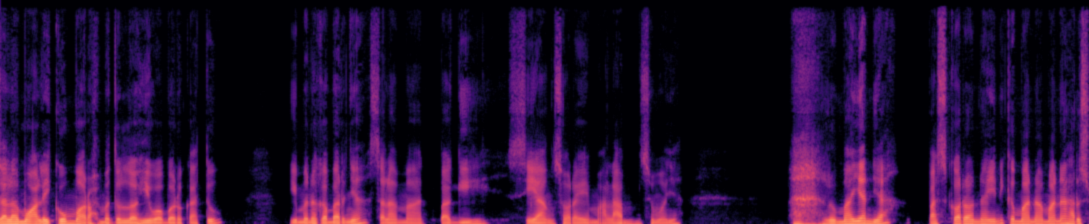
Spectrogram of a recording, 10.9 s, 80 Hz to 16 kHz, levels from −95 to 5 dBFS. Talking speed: 100 wpm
